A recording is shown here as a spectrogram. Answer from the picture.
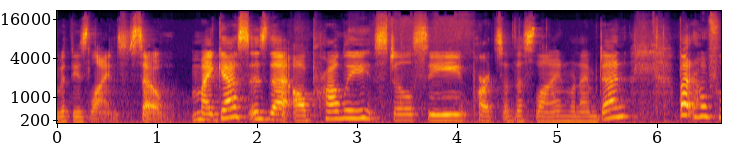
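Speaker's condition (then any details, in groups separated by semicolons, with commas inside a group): No condition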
